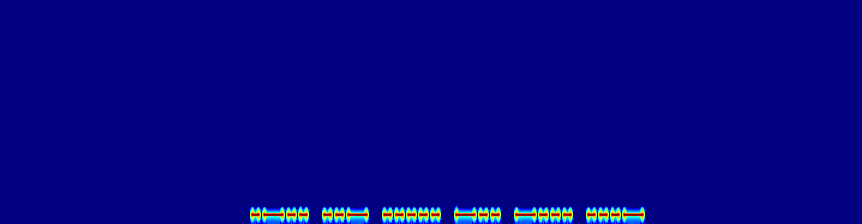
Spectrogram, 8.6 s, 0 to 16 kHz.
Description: Morse code, heard as a keyed tone, about 20 wpm, 700 Hz. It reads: LU5DBV
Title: DXCC-100 Call Signs - 6 Characters - Repeated 3x - 20wpm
